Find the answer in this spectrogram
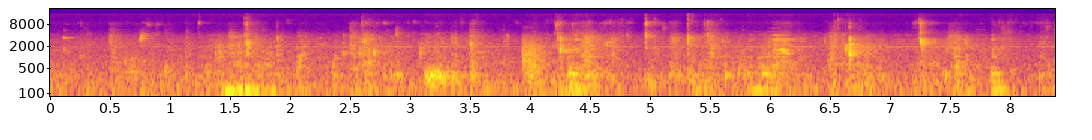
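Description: Faint chewing of rice with dal and posto, with soft irregular mouth clicks and the squish of fingers mixing rice on a plate.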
